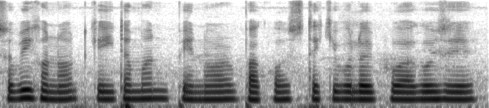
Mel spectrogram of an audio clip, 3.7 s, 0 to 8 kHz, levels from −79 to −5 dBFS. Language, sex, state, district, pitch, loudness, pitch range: Assamese, male, Assam, Sonitpur, 165 Hz, -15 LUFS, 160-175 Hz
